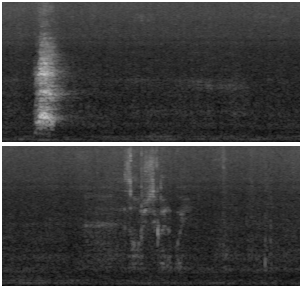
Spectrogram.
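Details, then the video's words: Single roe deer bark in Alsace, France: one short, rough, explosive bark at the start, followed by faint rustling and a few soft crackles. "Aboiement du chevreuil"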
